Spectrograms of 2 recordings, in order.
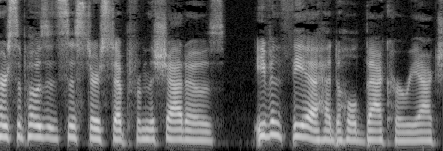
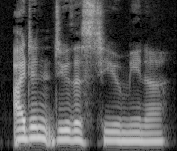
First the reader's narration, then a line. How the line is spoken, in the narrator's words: Thea said, shaking her head sadly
